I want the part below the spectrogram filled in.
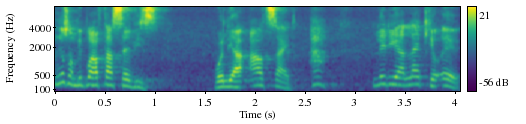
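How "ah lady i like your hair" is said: usual speaking voice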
